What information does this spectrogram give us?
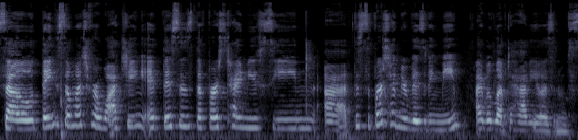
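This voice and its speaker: A woman's voice: on the high side, fairly quick, gravelly, few pauses, sharp tone, slight background noise. A woman from California with a Californian accent, chatting casually to camera in a giggly, rambling way. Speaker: vlogger.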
